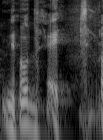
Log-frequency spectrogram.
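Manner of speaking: slow, soft, drawn-out delivery.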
